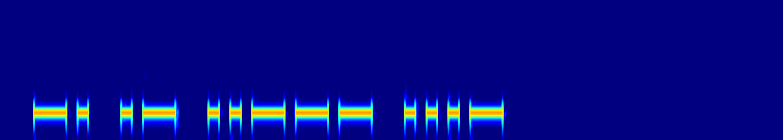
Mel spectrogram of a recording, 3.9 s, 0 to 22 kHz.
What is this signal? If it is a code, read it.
Morse code, heard as a keyed tone, about 22 wpm, 700 Hz. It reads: NA2V
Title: USA Call Signs - 4 Characters - Repeated 3x - 22wpm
